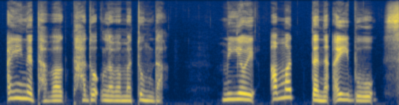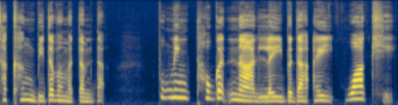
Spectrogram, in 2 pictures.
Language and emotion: Manipuri, sad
